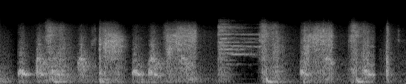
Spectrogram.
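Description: Blows and weapons clatter in a fight.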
